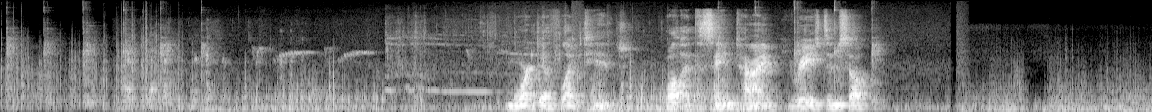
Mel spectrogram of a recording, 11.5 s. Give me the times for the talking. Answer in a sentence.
The talking can be heard from 5.0 to 8.7 s.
